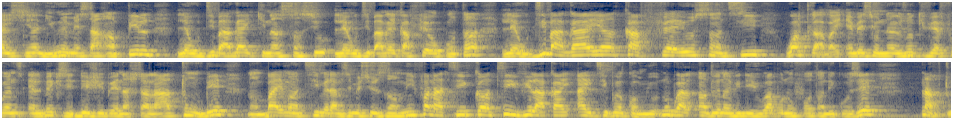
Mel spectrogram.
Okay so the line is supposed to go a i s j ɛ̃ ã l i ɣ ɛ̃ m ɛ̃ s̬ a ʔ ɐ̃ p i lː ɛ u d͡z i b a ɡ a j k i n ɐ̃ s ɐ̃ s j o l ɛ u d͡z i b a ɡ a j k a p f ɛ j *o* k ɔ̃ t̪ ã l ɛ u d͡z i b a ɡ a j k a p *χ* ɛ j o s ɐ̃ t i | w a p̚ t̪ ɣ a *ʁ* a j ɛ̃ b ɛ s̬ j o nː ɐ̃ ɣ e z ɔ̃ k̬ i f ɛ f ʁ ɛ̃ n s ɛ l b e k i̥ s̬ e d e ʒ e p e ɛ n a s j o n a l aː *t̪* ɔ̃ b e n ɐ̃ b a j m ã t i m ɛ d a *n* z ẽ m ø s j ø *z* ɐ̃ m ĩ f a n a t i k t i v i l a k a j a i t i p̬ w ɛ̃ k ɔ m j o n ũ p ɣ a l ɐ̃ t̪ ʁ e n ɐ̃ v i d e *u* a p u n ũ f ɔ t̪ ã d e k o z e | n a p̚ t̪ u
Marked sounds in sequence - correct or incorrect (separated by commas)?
correct, incorrect, incorrect, correct, incorrect, correct, incorrect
